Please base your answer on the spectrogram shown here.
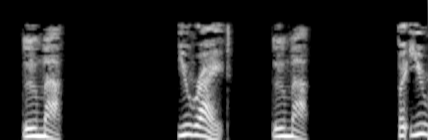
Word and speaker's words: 음악: For example, 음악, music links its batchim over and sounds like 음악, you write, 음악, but you read. 음악.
